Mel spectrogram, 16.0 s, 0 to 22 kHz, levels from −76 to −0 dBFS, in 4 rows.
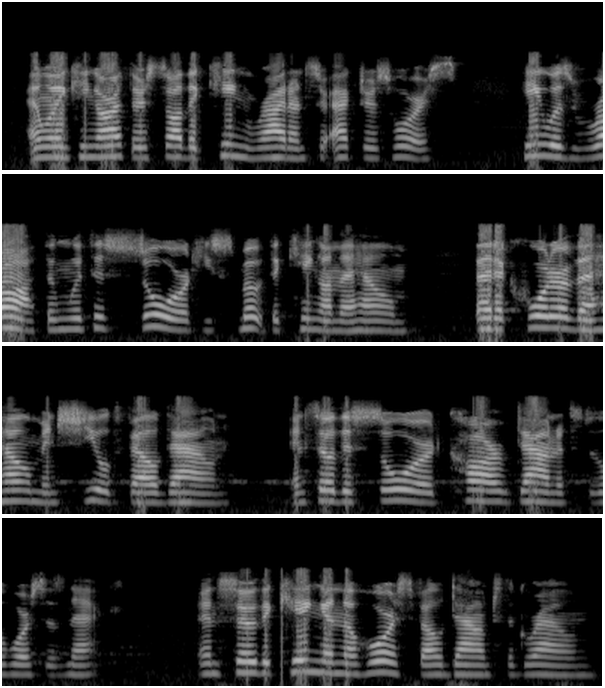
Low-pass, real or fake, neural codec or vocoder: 7.2 kHz; real; none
